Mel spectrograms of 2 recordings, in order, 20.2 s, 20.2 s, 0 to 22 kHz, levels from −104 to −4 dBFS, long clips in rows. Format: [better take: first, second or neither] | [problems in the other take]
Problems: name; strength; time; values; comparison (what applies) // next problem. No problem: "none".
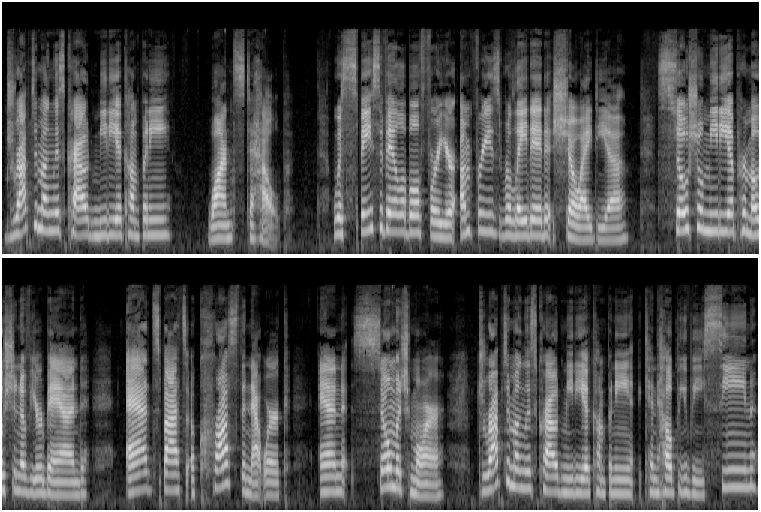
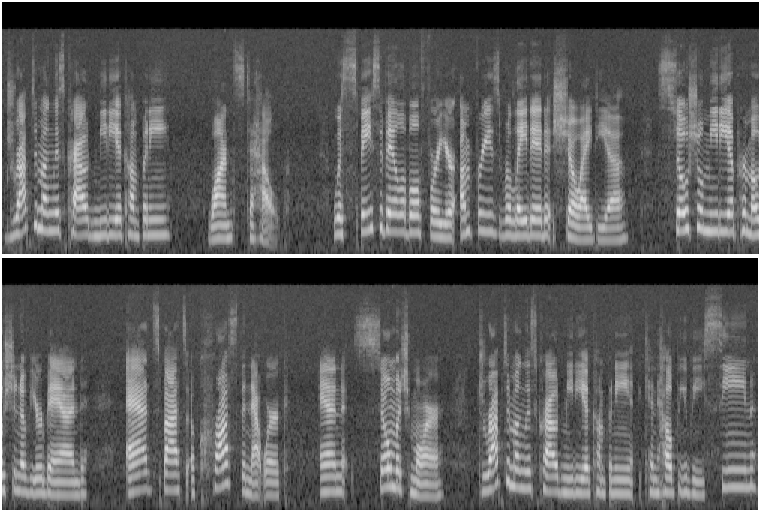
first | hiss; faint; throughout; 25 dB below the speech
